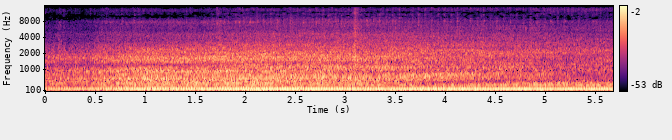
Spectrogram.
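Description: A 2011 Subaru Outback's 2.5-litre flat-four boxer engine idling with a steady, even hum.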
